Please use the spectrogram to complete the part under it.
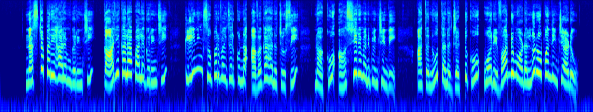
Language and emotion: Telugu, surprised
